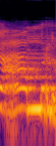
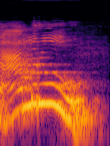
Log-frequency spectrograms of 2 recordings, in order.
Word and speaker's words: عمرو: مثلا من الكوارث اللي في عصرنا الحاضر إنه كلمة عمر، الناس لا يعرفون إنه كلمة عمر الواو في عمر صامتة لا تنطق. نجد كثير من الناس الآن يقولون عمرو، وفي الواقع أن هناك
